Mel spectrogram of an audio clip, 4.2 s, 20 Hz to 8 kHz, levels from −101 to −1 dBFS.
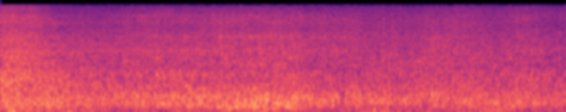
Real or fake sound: fake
